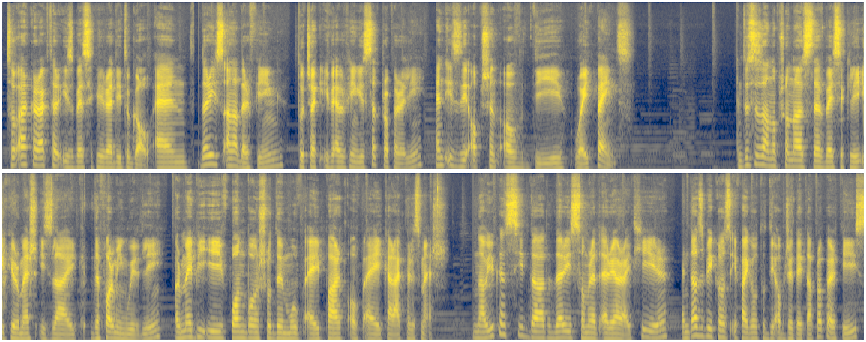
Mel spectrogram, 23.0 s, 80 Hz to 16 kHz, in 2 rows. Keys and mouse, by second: 7.0-9.1 drag, 11.5 middle click.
